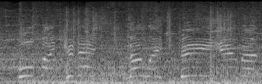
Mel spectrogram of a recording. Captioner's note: gun firing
